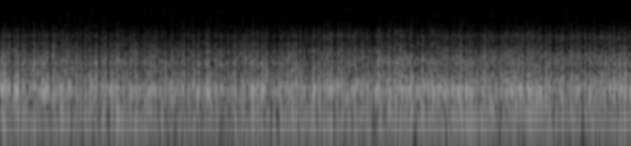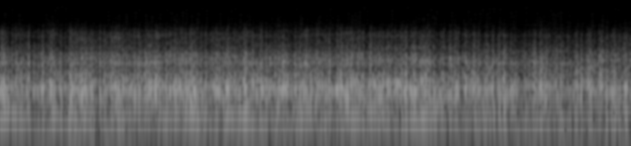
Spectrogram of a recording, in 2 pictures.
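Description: Jump plane's engine and propeller running steadily at the open door, a constant drone with wind rushing in.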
